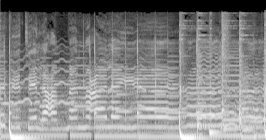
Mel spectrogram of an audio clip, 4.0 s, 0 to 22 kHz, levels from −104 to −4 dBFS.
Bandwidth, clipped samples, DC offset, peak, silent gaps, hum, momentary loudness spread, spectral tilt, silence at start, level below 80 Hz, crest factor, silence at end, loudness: 16.5 kHz; under 0.1%; under 0.1%; 0 dBFS; none; none; 5 LU; -5 dB/octave; 0 s; -18 dBFS; 12 dB; 0 s; -14 LUFS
